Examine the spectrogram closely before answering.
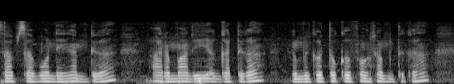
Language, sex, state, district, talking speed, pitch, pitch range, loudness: Wancho, male, Arunachal Pradesh, Longding, 170 wpm, 140 Hz, 135-145 Hz, -17 LUFS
